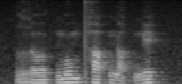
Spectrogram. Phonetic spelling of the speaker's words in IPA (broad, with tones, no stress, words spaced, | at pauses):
rɤː˦˥k̚ mo˥˩mpʰa˦˥ʔ ŋa˨˩t̚ ŋe˥˩k̚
